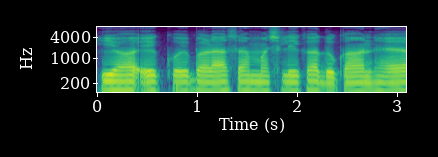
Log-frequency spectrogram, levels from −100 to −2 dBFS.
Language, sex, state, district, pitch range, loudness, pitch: Hindi, male, Jharkhand, Deoghar, 105-110 Hz, -18 LUFS, 110 Hz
